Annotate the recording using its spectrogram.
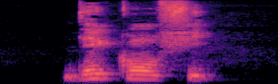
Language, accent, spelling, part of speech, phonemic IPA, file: French, Canada, déconfit, adjective, /de.kɔ̃.fi/, LL-Q150 (fra)-déconfit.wav
- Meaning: crestfallen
